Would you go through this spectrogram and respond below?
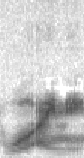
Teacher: The 我 sounds like whoa in English with a slightly rising tone, and I is a sharp falling tone, and me is a rising tone.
